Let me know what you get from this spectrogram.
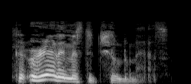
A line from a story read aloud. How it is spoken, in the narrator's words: said Lascelles with a sigh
